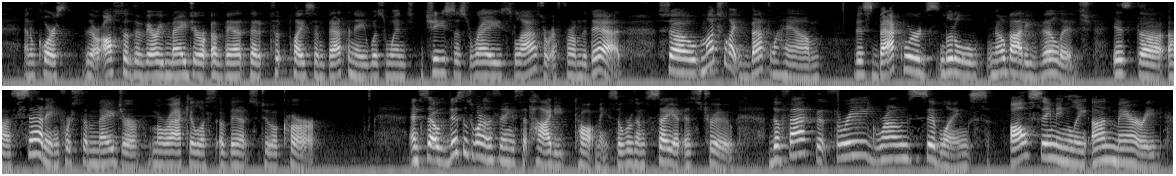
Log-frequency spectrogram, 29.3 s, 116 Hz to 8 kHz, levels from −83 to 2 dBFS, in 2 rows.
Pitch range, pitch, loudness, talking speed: 175-230 Hz, 195 Hz, -20 LUFS, 145 wpm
